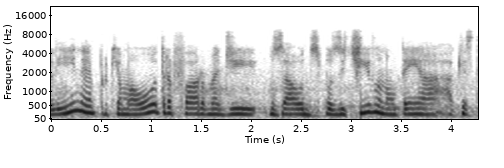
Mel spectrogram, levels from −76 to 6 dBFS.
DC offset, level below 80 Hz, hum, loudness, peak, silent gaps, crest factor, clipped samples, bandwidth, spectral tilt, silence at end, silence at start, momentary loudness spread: under 0.1%; -50 dBFS; none; -11 LUFS; 0 dBFS; none; 10 dB; under 0.1%; 9 kHz; -7.5 dB/octave; 0.05 s; 0 s; 6 LU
